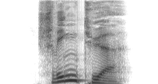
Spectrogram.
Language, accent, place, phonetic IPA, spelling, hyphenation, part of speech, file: German, Germany, Berlin, [ˈʃvɪŋˌtyːɐ̯], Schwingtür, Schwing‧tür, noun, De-Schwingtür.ogg
- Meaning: swing door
